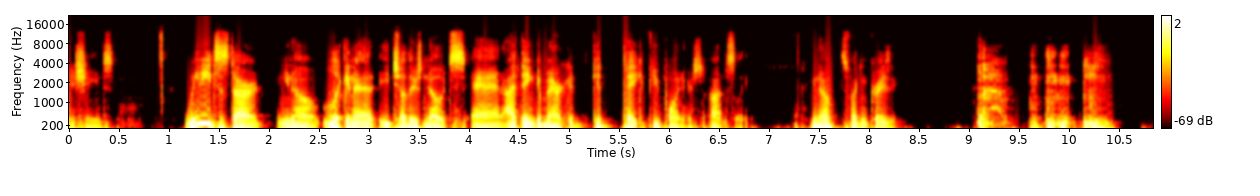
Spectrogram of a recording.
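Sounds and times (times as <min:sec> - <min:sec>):
speech: 0:00.0 - 0:00.6, 0:01.2 - 0:08.4, 0:09.0 - 0:10.5
person coughing with harsh rasping hack: 0:09.1 - 0:10.5
throat clearing: 0:09.1 - 0:10.5.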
